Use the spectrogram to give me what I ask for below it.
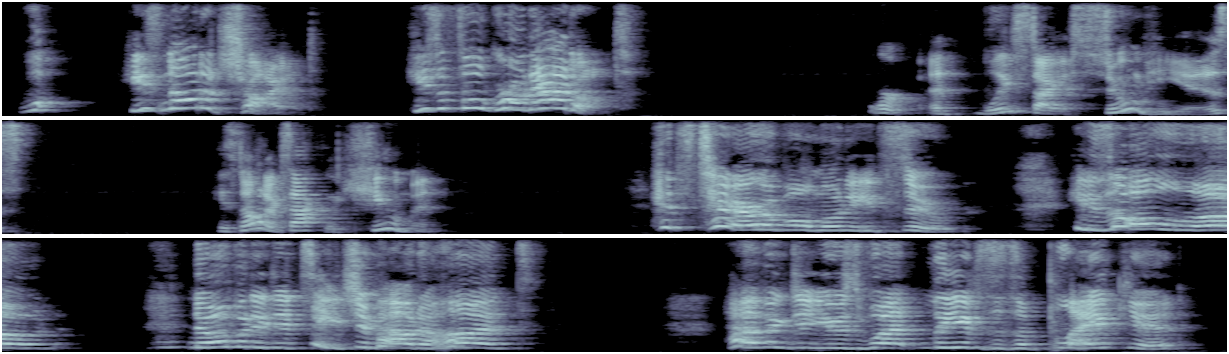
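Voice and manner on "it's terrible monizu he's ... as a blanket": sad, sorrowful, sniffling, tearful voice. Arguing with Monizu about a sad story read to a young girl; sad, sniffling.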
